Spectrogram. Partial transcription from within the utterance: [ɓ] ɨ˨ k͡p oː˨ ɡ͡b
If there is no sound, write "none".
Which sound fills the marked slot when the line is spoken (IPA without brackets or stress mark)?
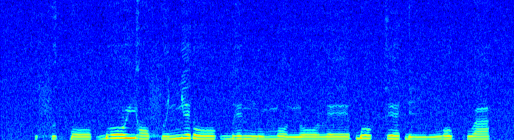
f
